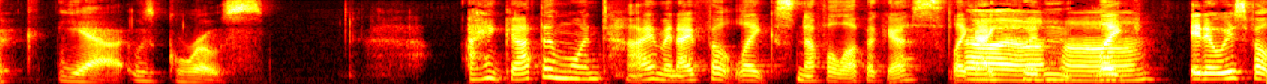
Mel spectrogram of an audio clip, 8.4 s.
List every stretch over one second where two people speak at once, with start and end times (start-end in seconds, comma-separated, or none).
6.4-7.7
